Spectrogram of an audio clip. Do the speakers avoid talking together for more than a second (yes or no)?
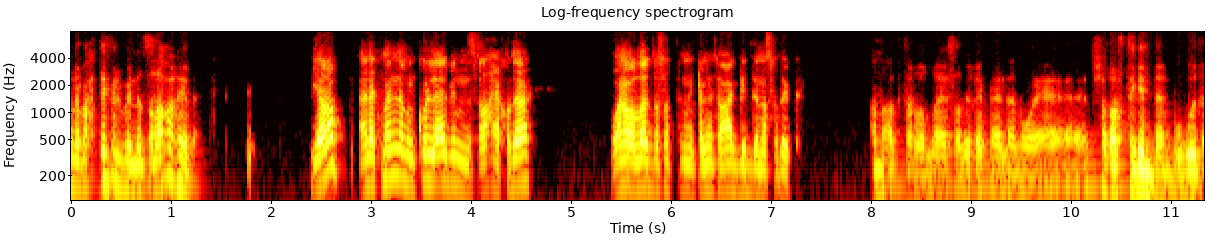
yes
